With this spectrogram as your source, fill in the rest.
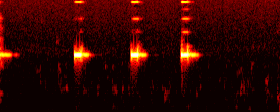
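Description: Kitchen timer being set while shrimp and grits simmer, giving four short, clear electronic beeps at a steady rhythm, close and alone, with no talk over them.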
